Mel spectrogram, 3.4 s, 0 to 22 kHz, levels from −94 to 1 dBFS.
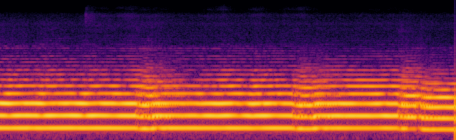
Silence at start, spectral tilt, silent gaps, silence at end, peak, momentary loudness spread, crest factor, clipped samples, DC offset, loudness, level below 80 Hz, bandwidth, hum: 0 s; -6 dB/octave; none; 0 s; 0 dBFS; 2 LU; 8 dB; under 0.1%; under 0.1%; -10 LUFS; -62 dBFS; 5.2 kHz; none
